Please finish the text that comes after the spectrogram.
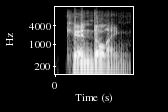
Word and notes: kindling: American English

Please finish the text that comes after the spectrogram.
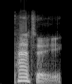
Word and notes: patty: British English

